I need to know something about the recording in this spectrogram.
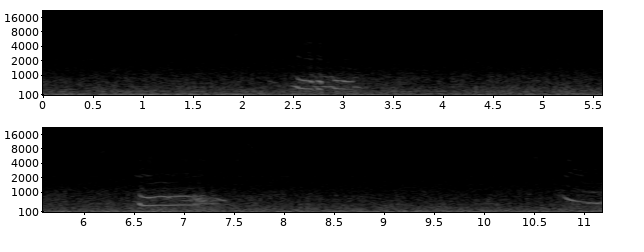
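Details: Sleeping foster cat snoring: three short, squeaky whistled snores about four seconds apart, each wavering and dipping in pitch, over a steady low background hum.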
